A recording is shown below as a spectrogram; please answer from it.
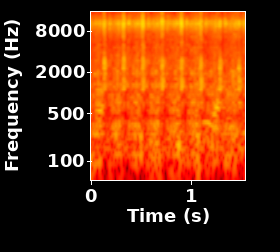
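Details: Cummins diesel with strange noise and heavy smoke: sharp, even metallic knocks about five a second over idle; an injector cut-out test is started, with the first injector suspected as faulty.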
